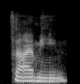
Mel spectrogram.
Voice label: "thiamine", Indian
